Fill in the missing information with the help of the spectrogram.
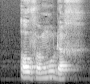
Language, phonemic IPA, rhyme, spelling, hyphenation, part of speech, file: Dutch, /ˌoː.vərˈmu.dəx/, -udəx, overmoedig, over‧moe‧dig, adjective, Nl-overmoedig.ogg
- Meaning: overconfident, too courageous or brave, reckless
